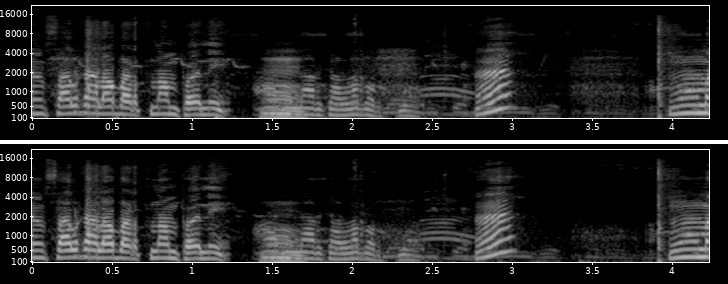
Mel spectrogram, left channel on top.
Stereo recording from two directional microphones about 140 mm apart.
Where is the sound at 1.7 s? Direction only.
40° left (ahead or behind).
